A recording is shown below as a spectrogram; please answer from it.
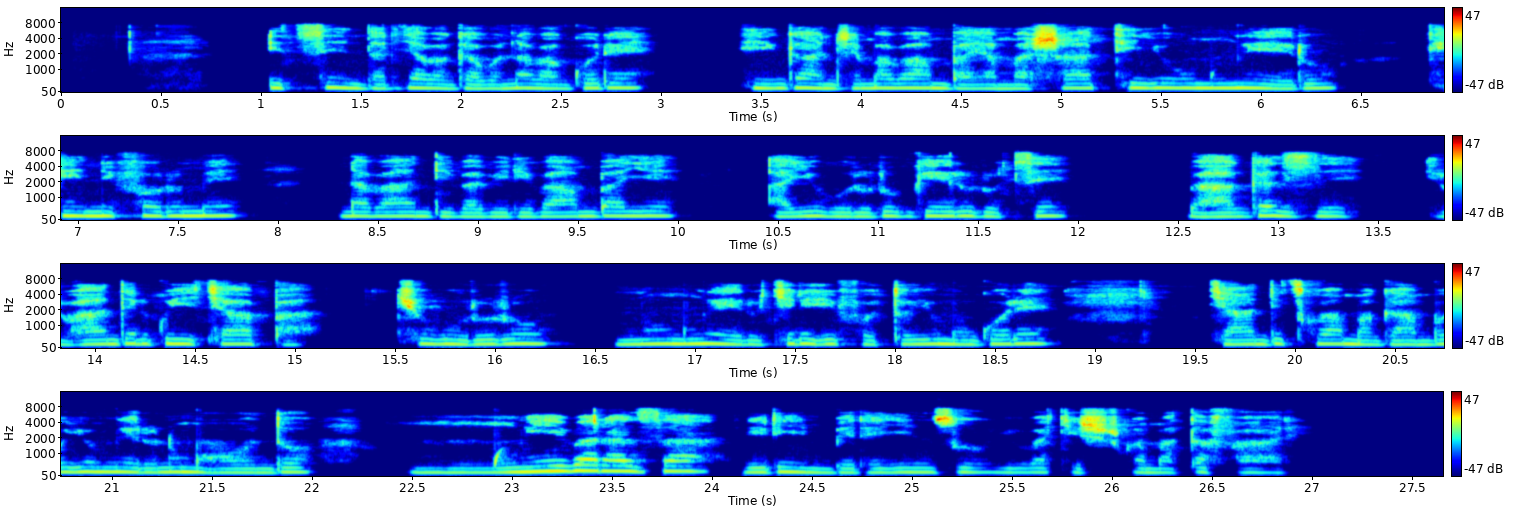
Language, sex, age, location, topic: Kinyarwanda, female, 36-49, Kigali, health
